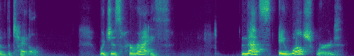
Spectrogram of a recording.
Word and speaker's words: Hiraeth: And the next poem, I also had to look up the pronunciation of the title, which is Hiraeth.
